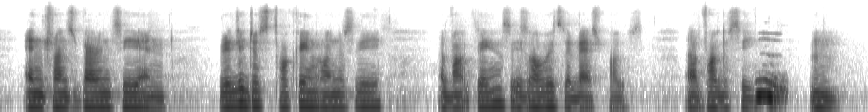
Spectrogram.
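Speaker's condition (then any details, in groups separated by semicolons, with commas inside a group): Spinal muscular atrophy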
